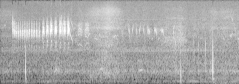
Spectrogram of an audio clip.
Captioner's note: birds calling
